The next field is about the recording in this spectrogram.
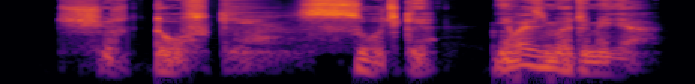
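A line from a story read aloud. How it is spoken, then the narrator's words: Growled. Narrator (Russian): прорычал он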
